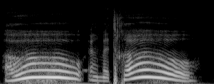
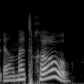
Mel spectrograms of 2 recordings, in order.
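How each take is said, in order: First: Loud, high, drawn-out "Oh, El Metro" with French r; exclaimed French pronunciation. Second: "El Metro" higher and louder, French r, quicker; French pronunciation. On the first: Women interpreting for the man, loud exclaimed French "El Metro". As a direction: call out "El Metro" in French, stretched and swooping. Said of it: "They understood and interpreted for the man". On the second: Speaker echoing what cousin said, French "El Metro". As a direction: say "El Metro" in French with a raised swoop. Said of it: "exactly like what she'd said". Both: Retold or imitated.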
